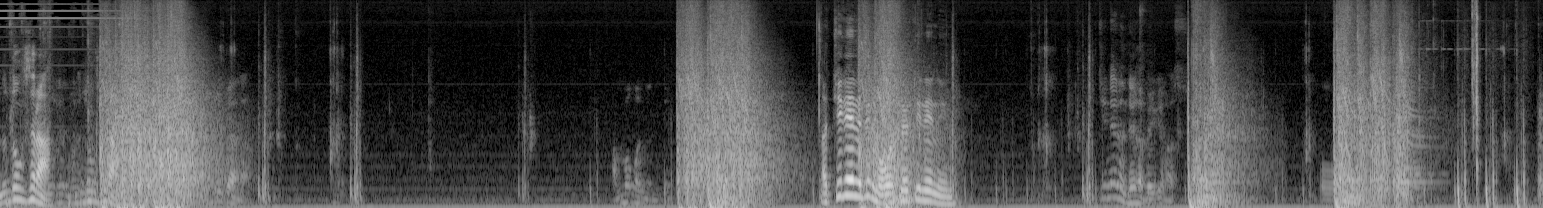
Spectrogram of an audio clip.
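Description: A rifle fires loudly, with a sharp crack that rings out and fades.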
